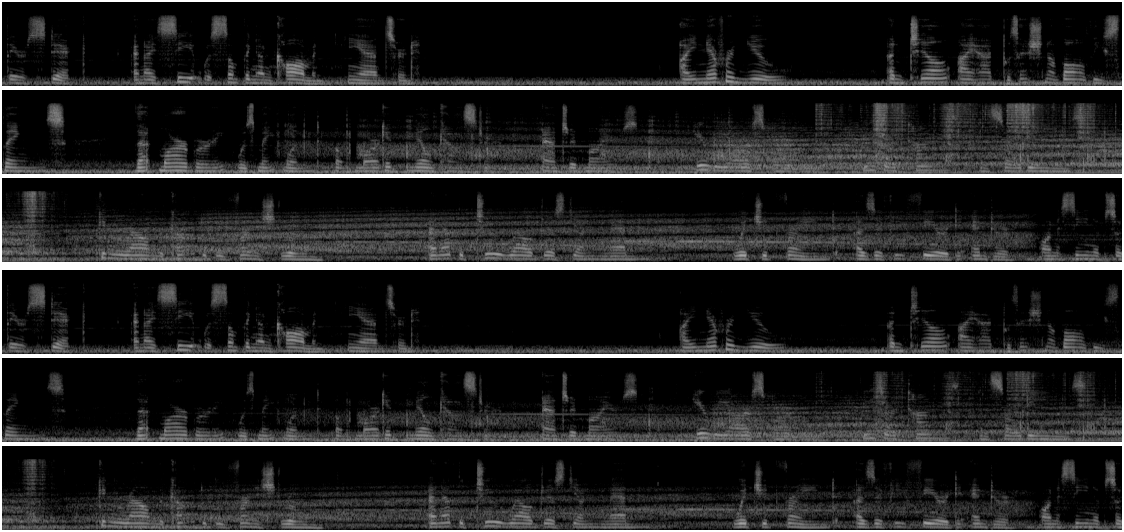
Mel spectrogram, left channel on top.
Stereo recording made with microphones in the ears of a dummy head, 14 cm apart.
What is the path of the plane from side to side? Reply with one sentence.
You can hear the plane move to the left.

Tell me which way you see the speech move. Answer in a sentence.
You can hear the speech go left and come back.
